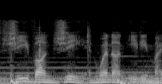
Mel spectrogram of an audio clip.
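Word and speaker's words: Givenchy: talking about a French fashion designer but kept mispronouncing his name say it goovin Chi ever The Helpful little idiot I said it's pronounced ji Von ji without a word he put his Fork down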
